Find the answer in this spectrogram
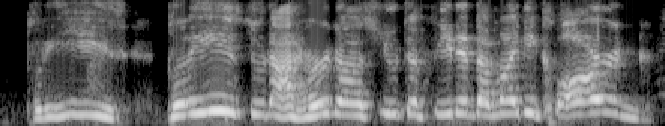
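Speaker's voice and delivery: squeaky, very high, pleading goblin voice. Game master voicing two defeated goblins on their knees, begging for their life. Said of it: "The two goblins drop to their knees and beg for their life".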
